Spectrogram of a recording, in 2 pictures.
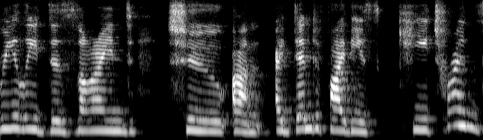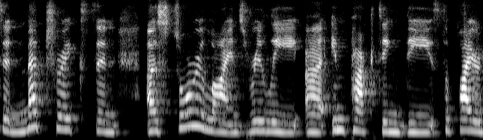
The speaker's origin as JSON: {"language": "English", "country": "Turkey", "moved": "yes", "said": "I'm originally from Turkey"}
